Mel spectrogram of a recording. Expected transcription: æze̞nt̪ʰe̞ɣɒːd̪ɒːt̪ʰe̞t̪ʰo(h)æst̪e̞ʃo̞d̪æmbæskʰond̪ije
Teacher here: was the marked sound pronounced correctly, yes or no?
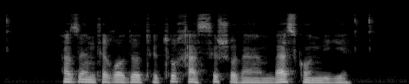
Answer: no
